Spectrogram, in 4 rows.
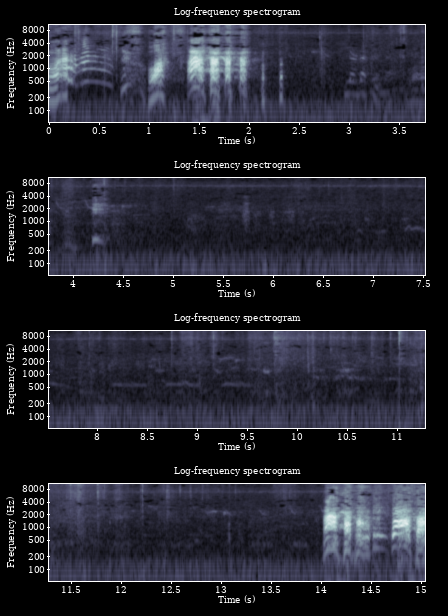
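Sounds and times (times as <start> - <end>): bamboo sticks clicking: 0.0 - 1.4.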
